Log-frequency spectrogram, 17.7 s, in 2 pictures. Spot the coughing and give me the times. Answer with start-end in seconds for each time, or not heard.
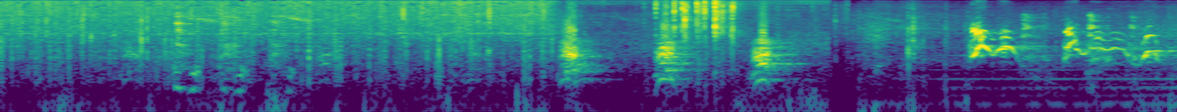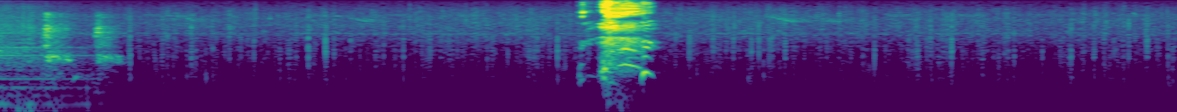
1.2-2.2, 7.7-9.8, 13.2-13.8.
